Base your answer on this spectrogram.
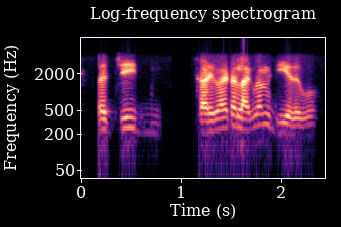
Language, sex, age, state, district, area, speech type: Bengali, male, 60+, West Bengal, Jhargram, rural, conversation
